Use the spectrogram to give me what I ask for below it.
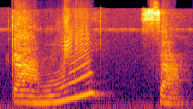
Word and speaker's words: camisa: Si pronunciamos la palabra, decimos camisa. Entonces, como es la que tiene mayor énfasis en el sonido o intensidad, entonces esa es mi sílaba tónica.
